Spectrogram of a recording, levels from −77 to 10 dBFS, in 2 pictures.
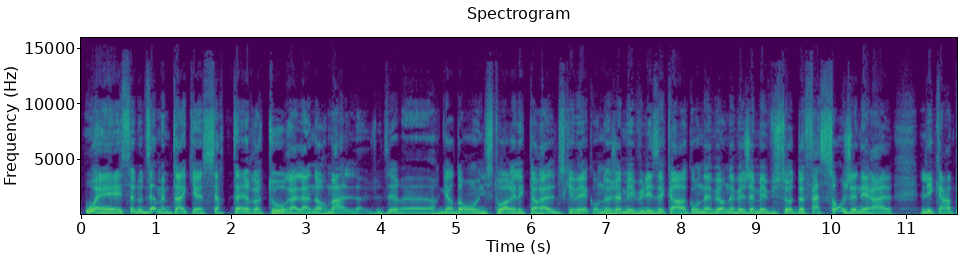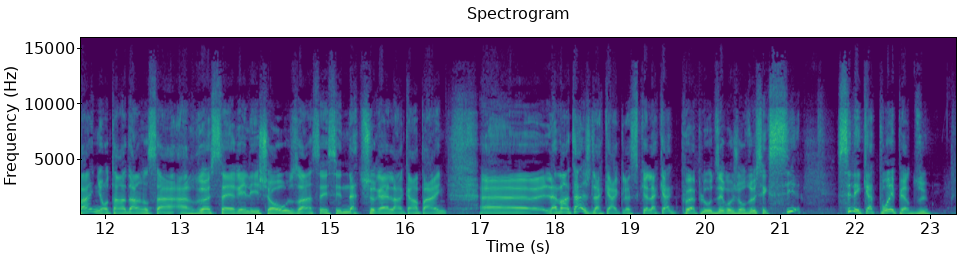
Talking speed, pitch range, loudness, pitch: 200 wpm, 110-150 Hz, -16 LUFS, 125 Hz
